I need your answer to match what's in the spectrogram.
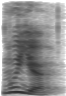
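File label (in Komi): "мыйӧ", Komi, female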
